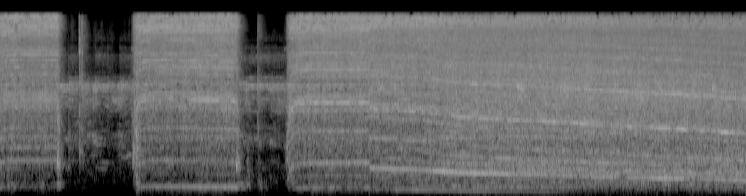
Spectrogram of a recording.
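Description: Cordless drill driver driving a screw into a shiplap board: two short bursts, then a long run of about seven seconds whose whine slowly drops in pitch.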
